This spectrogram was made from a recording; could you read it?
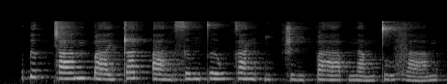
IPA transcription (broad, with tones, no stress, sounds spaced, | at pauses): ɗ ə˦˥ k̚ c a˧˥ m ɓ a˨˩ j ʈ a˦˥ k̚ ʔ a˨˩ n s ə˧ ŋ t̪ ə˧ w k a˧ ŋ ʔ i˨˩ k̚ ʂ i˨˩˨ ɓ aː˨˩ p̚ n a˨˩˨ m t̪ u˨˩˦ v a˨˩˦ m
